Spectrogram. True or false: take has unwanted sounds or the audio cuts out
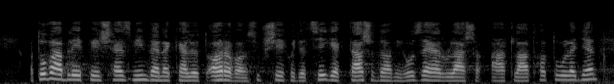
false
